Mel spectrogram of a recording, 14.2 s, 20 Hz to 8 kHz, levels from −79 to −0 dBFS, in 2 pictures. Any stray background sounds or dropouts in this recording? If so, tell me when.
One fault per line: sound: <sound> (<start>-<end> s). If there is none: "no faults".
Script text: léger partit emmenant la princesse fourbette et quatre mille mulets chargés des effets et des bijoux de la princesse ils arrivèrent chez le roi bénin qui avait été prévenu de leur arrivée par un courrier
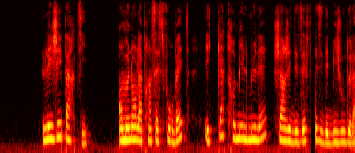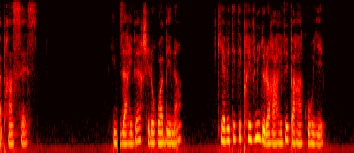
sound: dropout (6.2-6.3 s)
sound: dropout (9.4-9.5 s)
